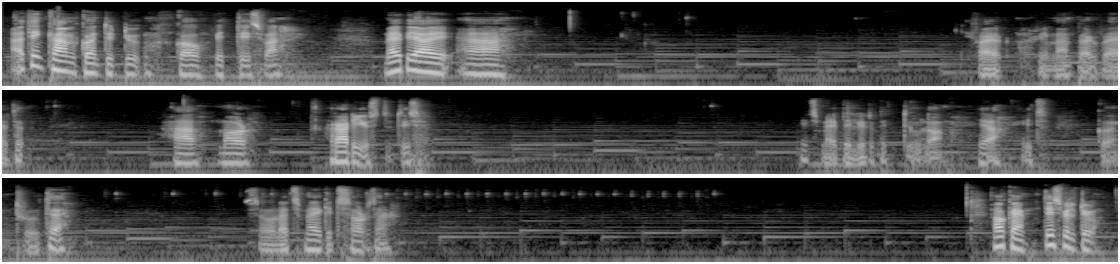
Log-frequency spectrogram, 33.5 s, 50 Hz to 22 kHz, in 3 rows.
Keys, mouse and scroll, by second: 12.0-15.0 drag, 17.2-20.0 drag, 19.4-23.8 middle drag, 23.8-30.8 drag, 30.1 middle click, 31.7 middle click, 32.4 middle click, 33.3-33.4 middle drag.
